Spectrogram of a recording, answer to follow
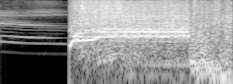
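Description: A voice holds a long, drawn-out "yes" on one steady pitch. About two-thirds of a second in it is cut off by a sudden, extremely loud, heavily distorted blast of noise that stays at full level.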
